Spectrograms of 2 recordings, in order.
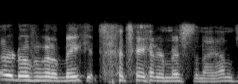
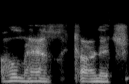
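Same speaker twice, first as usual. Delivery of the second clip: voice deliberately pulled down, lowered and soft; 4 semitones lower, 9 dB quieter than usual. Retelling what someone said in a video: imitating a lowered voice. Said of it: "it lowered his voice".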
